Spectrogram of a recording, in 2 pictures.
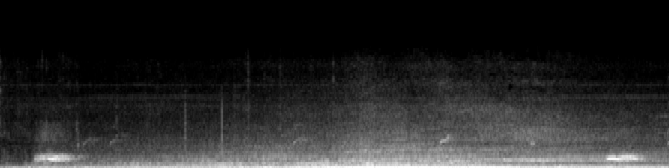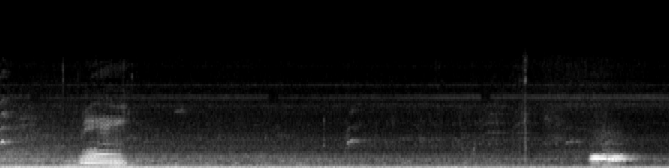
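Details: Brown tabby-and-white stray cat, woken from a nap in tree shade, coming over to play; a few short, tonal meows spaced through the recording, two close together in the middle, over a steady low outdoor rumble.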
